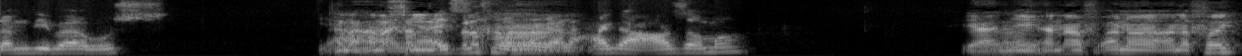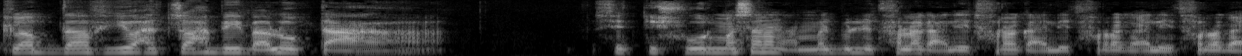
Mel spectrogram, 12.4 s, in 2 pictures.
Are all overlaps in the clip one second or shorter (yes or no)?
no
